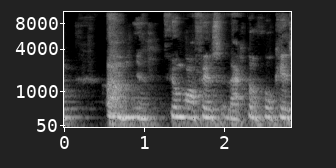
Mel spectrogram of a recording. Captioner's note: coughing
